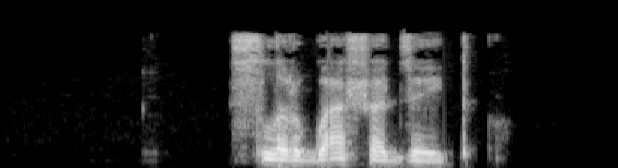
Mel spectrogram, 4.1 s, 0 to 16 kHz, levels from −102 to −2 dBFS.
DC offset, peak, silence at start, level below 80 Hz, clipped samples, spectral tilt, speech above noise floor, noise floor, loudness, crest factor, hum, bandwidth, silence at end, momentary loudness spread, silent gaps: under 0.1%; -2 dBFS; 1.55 s; -52 dBFS; under 0.1%; -3.5 dB/octave; over 75 dB; under -90 dBFS; -16 LUFS; 18 dB; none; 7.8 kHz; 1 s; 13 LU; none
